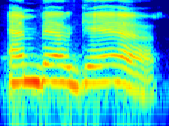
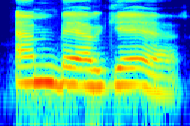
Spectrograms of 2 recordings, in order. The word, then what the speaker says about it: hamburger: un steak frites, un hamburger, un hamburger, un hot dog, un hot dog. Notice that hamburger and hot dog, you don't pronounce the H, right? Because it's silent.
